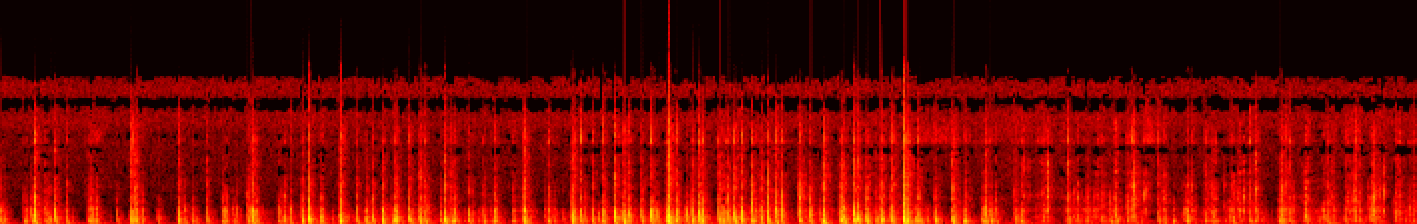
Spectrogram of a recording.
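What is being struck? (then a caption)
Clear plastic multi-compartment storage case with beads. Fingertips and nails tap rapidly on the closed lid of a long, clear plastic multi-compartment storage case with letter labels, partly filled with beads and drills. The result is a steady stream of quick, dry plastic clicks and light thunks that are midrange-heavy and stop almost instantly.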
